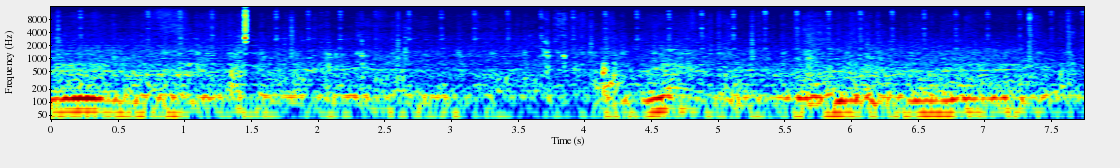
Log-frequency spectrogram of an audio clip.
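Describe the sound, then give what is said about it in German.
Steady engine rumble and road noise from an old, nearly broken-down car driving along a city's barbed-wire fence. The low drone runs unbroken throughout, with a slight swell of noise around the middle. “fährt uns mit seinem alten, fast kaputten Wagen am Stacheldrahtzaun der Stadt entlang.”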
